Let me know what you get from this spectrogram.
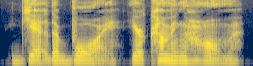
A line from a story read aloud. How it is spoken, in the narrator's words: he hissed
